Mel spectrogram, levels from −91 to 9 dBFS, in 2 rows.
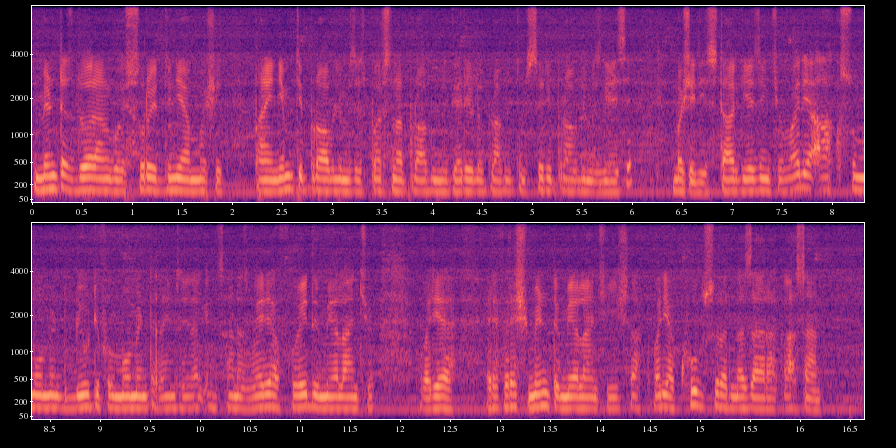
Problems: constant background noise, background conversations at intervals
